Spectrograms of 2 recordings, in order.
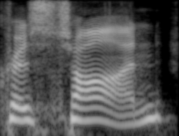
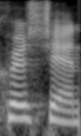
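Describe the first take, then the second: First: The name has a Japanese-influenced pronunciation. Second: The name has a plain English pronunciation. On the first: This is the old way, from watching Japanese content. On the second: This is the new way of saying it.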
